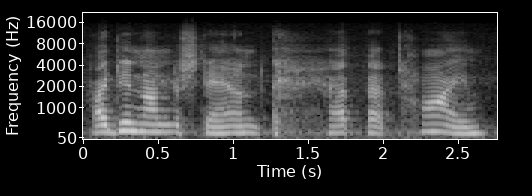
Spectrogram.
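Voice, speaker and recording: An older woman with a stuffed-up voice speaking softly at a panel, halting with fillers as she tells her own story. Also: medium pitch, steady tone. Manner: soft-spoken, halting with fillers. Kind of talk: personal talk at a public event.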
